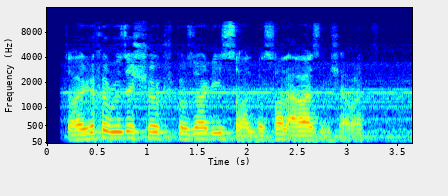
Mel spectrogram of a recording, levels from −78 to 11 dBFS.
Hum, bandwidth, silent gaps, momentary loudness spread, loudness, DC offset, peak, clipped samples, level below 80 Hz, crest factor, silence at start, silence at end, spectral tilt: none; 11.5 kHz; none; 10 LU; -18 LUFS; under 0.1%; -4 dBFS; under 0.1%; -58 dBFS; 16 dB; 0.15 s; 0 s; -6 dB/octave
